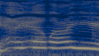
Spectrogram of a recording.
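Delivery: very high, put-on friendly, fake-nice voice. Mocking customer service workers greeting a customer, in a put-on high-pitched fake-nice voice. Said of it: "they put on the high-pitched voice".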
